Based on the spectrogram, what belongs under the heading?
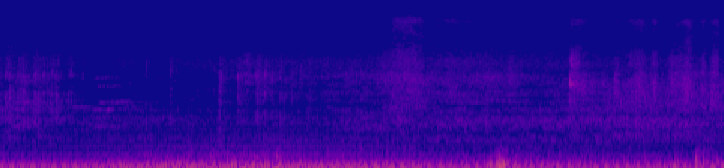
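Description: Stretch limousine's engine running with a steady low hum, heard inside the passenger cabin, with a brief knock about three seconds in.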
